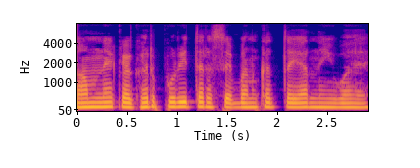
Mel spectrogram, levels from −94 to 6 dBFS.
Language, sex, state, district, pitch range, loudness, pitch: Hindi, male, Jharkhand, Deoghar, 145-155 Hz, -16 LUFS, 150 Hz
